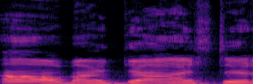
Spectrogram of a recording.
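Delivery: laughing hard while speaking. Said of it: "I'm literally crying".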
